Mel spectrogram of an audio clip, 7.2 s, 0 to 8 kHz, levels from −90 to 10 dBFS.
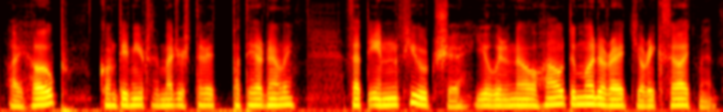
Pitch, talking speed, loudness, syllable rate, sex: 120 Hz, 140 wpm, -19 LUFS, 5.5 syllables/s, male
